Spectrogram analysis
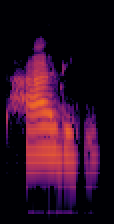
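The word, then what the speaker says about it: هذه: Cukup ditulisnya waw satu aja, tapi dibacanya tetap Dawud. Kayak hazihi.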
